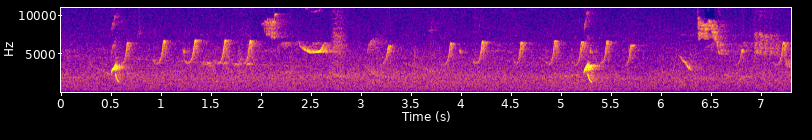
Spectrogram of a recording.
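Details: Hook-billed hermit, locally called balança-rabo-canela, recorded in Santa Maria do Salto, Minas Gerais, Brazil: a series of very high, thin, squeaky notes repeated every few tenths of a second, with two sharper, louder chips and light background hiss.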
